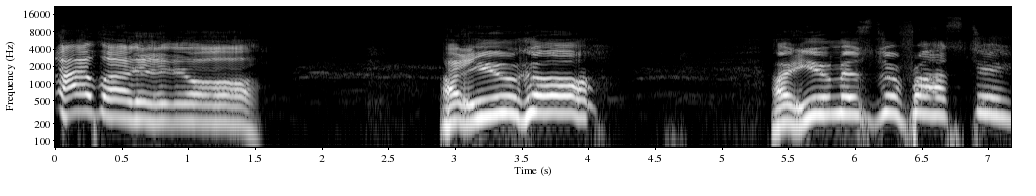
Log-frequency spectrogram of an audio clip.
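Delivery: put-on drunken voice. Retelling how a friend who was too drunk to drive answered: imitating a drunk friend. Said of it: "And they're always like".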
